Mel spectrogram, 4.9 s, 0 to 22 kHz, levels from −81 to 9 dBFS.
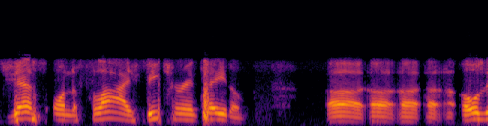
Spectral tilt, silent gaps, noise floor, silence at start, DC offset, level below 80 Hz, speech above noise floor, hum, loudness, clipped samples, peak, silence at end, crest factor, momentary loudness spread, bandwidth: -9 dB/octave; none; -53 dBFS; 0.05 s; under 0.1%; -56 dBFS; 36 dB; none; -18 LUFS; under 0.1%; -2 dBFS; 0 s; 16 dB; 7 LU; 4.1 kHz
